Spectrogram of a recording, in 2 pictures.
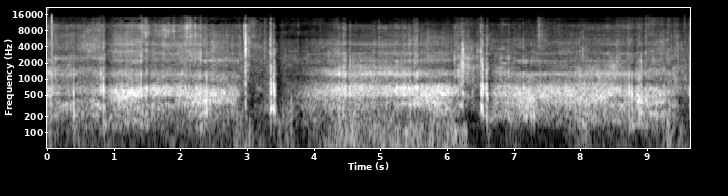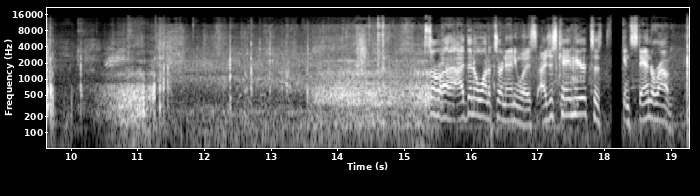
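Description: Skateboard wheels rumble steadily over rough concrete, close by.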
